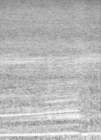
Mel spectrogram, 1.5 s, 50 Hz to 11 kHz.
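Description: Honda CB650R E-Clutch motorcycle engine holding a steady, loud rev with a strong low hum and overtones, running continuously and close by without any talk.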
